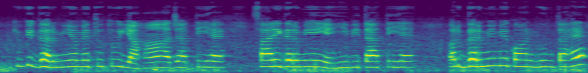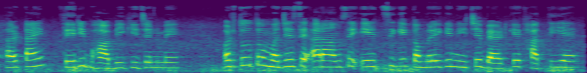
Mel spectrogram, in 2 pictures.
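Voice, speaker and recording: Woman voicing an older cartoon mother-in-law, lectures hard, very high-pitched. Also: noisy background. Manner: scolding, lecturing. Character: older scolding mother-in-law, sharp-tongued but fair. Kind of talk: cartoon voice acting.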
